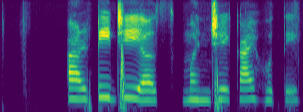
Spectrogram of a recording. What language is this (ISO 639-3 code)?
mar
